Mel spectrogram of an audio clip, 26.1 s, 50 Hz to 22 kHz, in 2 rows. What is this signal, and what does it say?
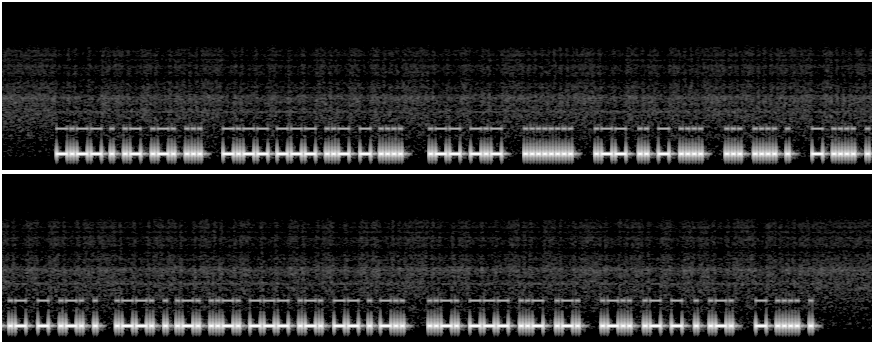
Morse code, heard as a keyed tone, hand-sent with a paddle, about 25 wpm, 350 Hz. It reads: YEARS YOUTH WK <HH> WITH SHE THEATRE PERFORMED FOUR LATER THE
